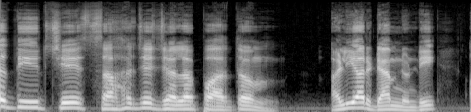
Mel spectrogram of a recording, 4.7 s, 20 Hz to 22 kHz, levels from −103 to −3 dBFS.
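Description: A time-stretched section runs from 0.0 to 3.3 s, where the speech plays at about 0.53 times its normal pace while its pitch stays where it belongs. The likely cause is software lengthening this stretch to fill a set duration, holding pitch by repeating short slices of the waveform. Those repeated slices give the slowed speech a drawn-out quality, and the pace jumps back to normal abruptly at 3.3 s.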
